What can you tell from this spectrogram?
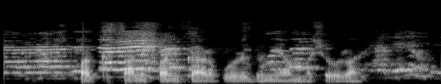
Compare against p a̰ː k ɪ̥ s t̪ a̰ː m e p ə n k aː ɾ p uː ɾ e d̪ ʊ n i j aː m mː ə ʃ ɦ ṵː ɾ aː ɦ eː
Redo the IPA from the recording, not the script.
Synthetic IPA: p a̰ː k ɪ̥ s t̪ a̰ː n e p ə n k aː ɾ p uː ɾ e d̪ ʊ n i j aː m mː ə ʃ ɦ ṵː ɾ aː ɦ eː

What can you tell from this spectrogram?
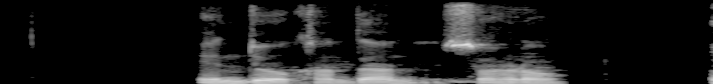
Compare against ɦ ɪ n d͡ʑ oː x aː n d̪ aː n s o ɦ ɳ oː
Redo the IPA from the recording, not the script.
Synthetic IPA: ɦ ɪ n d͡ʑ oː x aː n d̪ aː n s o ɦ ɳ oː

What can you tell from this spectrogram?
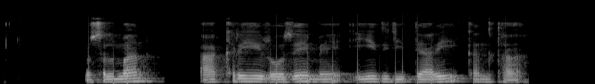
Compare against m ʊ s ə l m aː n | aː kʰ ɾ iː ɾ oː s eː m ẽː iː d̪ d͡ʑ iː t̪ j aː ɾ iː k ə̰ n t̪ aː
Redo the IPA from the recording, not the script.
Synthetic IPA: m ʊ s ə l m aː n | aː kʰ ɾ iː ɾ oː z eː m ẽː iː d̪ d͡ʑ iː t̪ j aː ɾ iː k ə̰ n t̪ʰ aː

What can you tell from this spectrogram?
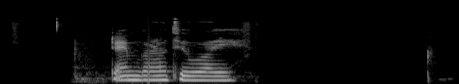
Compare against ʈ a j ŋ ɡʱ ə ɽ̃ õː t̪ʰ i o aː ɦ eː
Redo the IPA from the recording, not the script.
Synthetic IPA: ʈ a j m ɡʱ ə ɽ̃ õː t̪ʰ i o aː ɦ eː

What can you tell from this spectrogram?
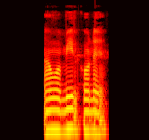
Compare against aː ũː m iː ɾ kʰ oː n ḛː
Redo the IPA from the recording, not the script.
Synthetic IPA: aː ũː m iː ɾ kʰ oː n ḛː

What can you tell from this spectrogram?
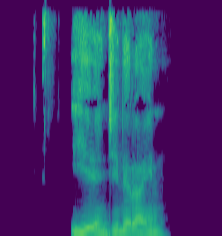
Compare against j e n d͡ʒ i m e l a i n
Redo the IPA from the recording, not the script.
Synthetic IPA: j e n d͡ʒ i n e ɾ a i n

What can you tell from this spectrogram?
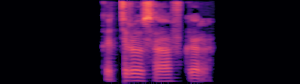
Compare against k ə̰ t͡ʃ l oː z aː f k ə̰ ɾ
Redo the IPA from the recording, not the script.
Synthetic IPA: k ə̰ t͡ʃ ɾ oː s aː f k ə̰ ɾ

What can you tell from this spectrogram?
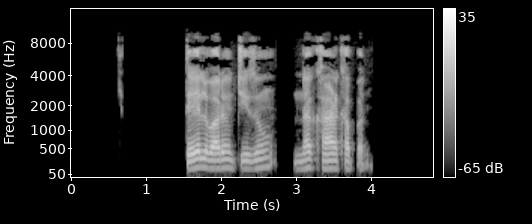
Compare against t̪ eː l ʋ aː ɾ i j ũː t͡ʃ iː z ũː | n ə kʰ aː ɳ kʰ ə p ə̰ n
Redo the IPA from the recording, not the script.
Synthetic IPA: t̪ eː l ʋ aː ɾ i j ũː t͡ʃ iː z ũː | n ə kʰ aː ɳ kʰ ə p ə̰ n

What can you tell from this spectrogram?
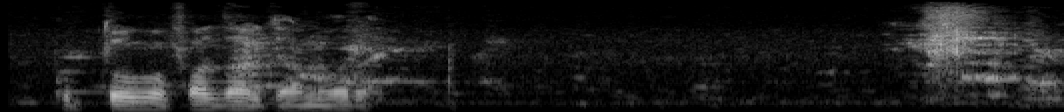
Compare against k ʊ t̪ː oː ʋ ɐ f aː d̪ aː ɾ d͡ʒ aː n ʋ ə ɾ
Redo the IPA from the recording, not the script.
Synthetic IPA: k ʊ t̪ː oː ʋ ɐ f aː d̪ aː ɾ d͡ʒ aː n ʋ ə ɾ

